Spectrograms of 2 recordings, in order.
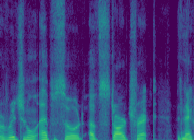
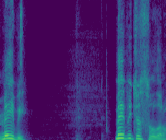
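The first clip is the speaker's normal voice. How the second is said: tearful, choked-up, pitched-up voice; 6 semitones higher than usual. Admitting to crying a little when asked: tearful. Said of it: "Are you crying?".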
